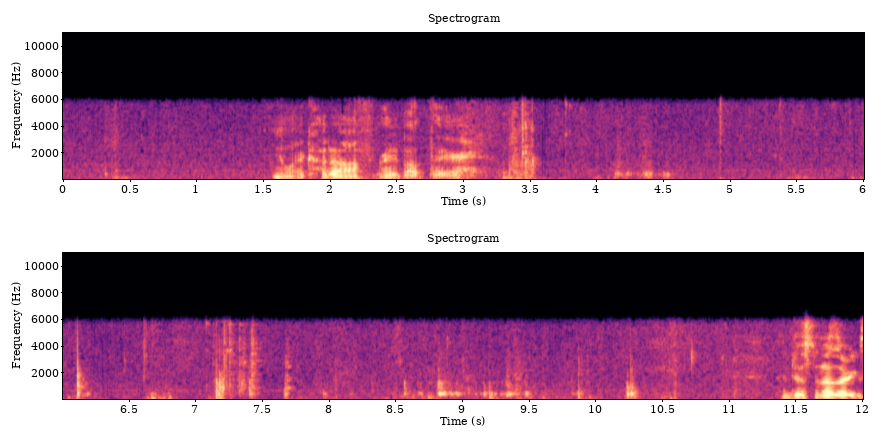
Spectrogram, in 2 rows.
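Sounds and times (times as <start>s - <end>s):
small handling noises: 3.2s - 11.2s.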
